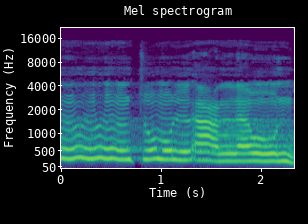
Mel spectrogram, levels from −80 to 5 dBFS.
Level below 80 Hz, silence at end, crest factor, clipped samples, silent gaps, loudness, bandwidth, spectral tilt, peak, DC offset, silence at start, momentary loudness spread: -70 dBFS; 0 s; 14 dB; under 0.1%; none; -14 LUFS; 15.5 kHz; -6 dB/octave; 0 dBFS; under 0.1%; 0 s; 3 LU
